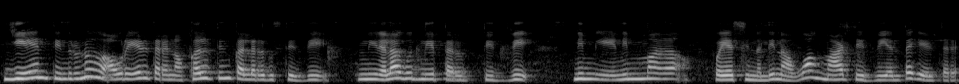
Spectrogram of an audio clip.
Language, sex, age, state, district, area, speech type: Kannada, female, 18-30, Karnataka, Mandya, rural, spontaneous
